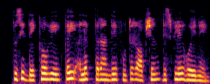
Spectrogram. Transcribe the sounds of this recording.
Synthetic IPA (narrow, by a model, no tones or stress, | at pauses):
t̪ʊsĩːd̪eːkʰoːɡeːkəiːʔɐləɡ̚t̪əɾãːd̪efʰuːʈəɾɔːpʃənɖɪspleːɦoːeneː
